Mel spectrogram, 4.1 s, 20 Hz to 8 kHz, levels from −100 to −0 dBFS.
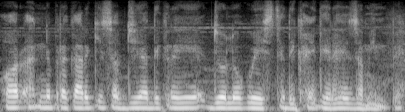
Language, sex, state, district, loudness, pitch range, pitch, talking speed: Hindi, male, Bihar, Gaya, -17 LUFS, 135-145 Hz, 140 Hz, 250 wpm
